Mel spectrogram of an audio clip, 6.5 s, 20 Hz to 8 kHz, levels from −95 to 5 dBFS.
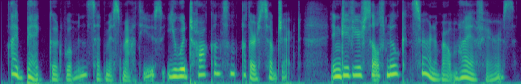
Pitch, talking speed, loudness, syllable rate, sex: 185 Hz, 200 wpm, -21 LUFS, 5.2 syllables/s, female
